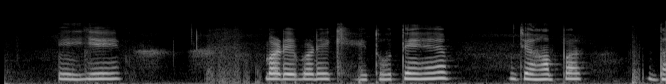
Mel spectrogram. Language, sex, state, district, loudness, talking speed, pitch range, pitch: Hindi, male, Uttar Pradesh, Etah, -25 LUFS, 90 wpm, 240-260 Hz, 250 Hz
